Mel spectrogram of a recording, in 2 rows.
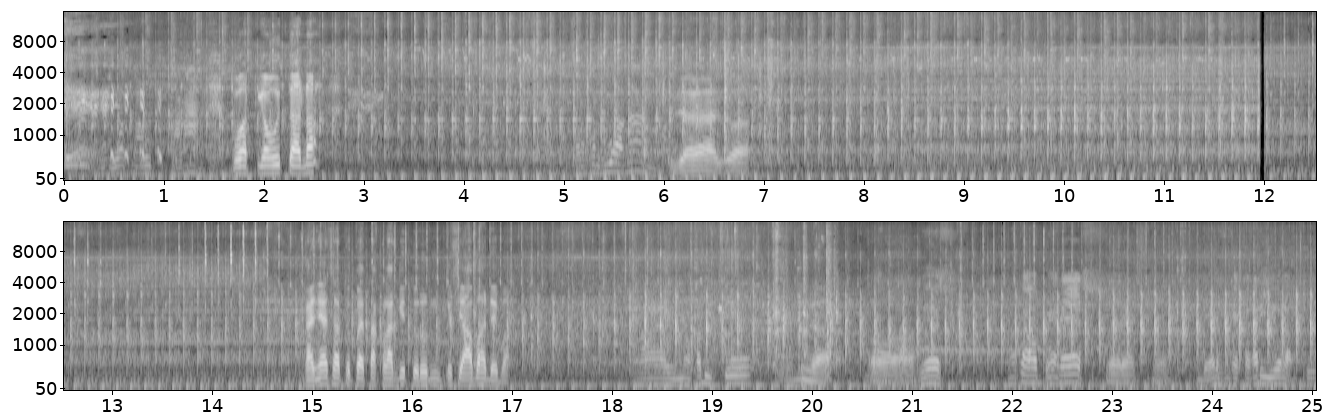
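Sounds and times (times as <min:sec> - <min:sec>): diesel engine chugging: 0:00.0 - 0:25.0.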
